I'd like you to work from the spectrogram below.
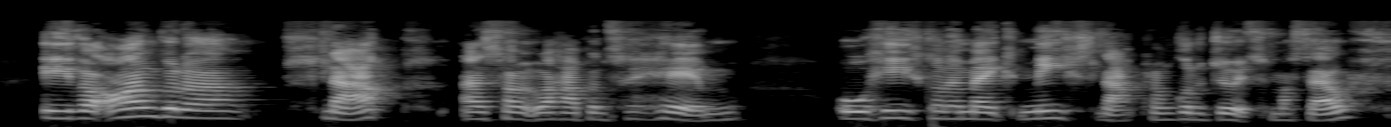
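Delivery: ordinary delivery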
